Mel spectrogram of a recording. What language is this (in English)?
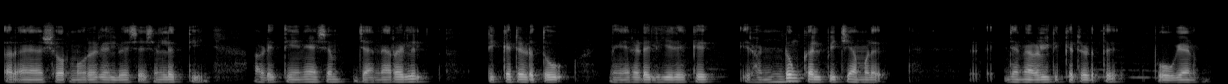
Malayalam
